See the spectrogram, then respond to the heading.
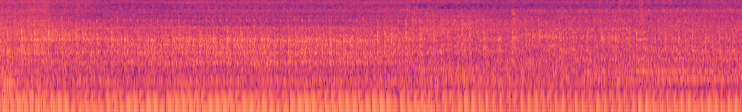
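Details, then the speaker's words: Honda Dream Yuga after an engine rebuild, with the silencer cleaned of carbon using diesel: steady, even single-cylinder idle with a smooth regular exhaust beat and no knocks or rattles. "ఎందుకంటే sound అనేది మీరు చూశారు కదా ఈ sound అయితే చాలా smooth అయిపోయిందన్నమాట"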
